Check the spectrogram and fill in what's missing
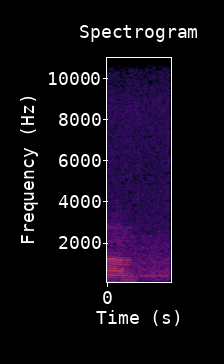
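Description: A honeybee swarm being removed from inside a wall gives a brief, close buzzing hum that fades out within a fraction of a second.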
